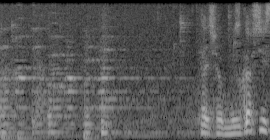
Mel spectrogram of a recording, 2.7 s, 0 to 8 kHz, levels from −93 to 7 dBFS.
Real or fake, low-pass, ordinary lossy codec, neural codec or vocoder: real; 7.2 kHz; none; none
